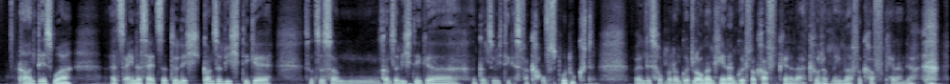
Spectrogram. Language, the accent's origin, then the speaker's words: German; Austria; bei uns in Österreich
